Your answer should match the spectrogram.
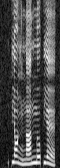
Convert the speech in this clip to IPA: p j ɑ˥˩ ŋ n̪ ä˧˥ n̪ ɤ˥ p j ɛ˥˩

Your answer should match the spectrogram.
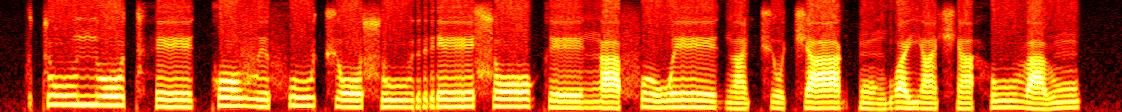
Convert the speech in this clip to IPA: t uː˦ ɲ oː˦ tʰ eː˨ k o˦ v ɪ˨ f uː˦ t͡ʃ oː˨ s uː˨ r eː˦ s oː˦ k eː˨ ŋ a˨ f ʊ˦˨ w eː˦˨ ɡ ã˨ t͡ʃ ʊ˦˨ t͡ʃ aː˦ k͡p ũ˨ ɡʷ a˦ j ã˨ ʃ ã˨ h uː˦ β a˨ β ũ˦

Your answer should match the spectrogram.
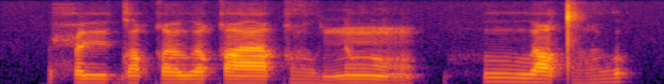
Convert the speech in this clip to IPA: ħ ʉ ɡ o q uː q aː q o̤ n õ | h uː tˤ o̤

